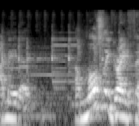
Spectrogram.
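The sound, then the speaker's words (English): A phone alarm rings with a steady, high electronic tone, briefly heard on its own in a pause while a person talks over it before and after. “That's my alarm telling me I got to.”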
